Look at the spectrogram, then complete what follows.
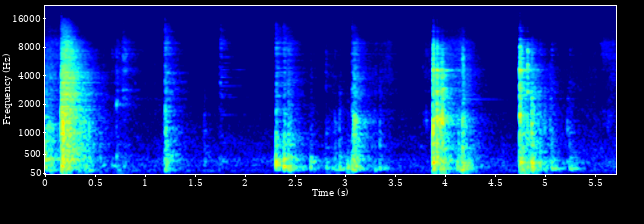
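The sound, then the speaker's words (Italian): A metal pot of soup clanks and knocks on a gas stovetop fed by an LPG cylinder, about six sharp, uneven bangs with short ringing tails, fairly loud, with no voices. “La pentola è sul fuoco, una bella zuppa”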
